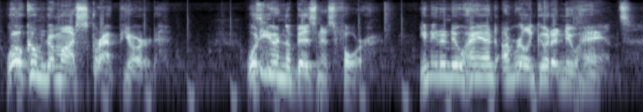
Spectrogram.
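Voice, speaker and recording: A man voicing a gruff, folksy junkyard scrapper in a tabletop roleplaying game. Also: high voice, sing-song, moderate pace, bright, forceful tone, faint music behind, voice pushed up, exaggerated voice. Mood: hawking. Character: gruff, eager junkyard scrapper, fond of his drones.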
